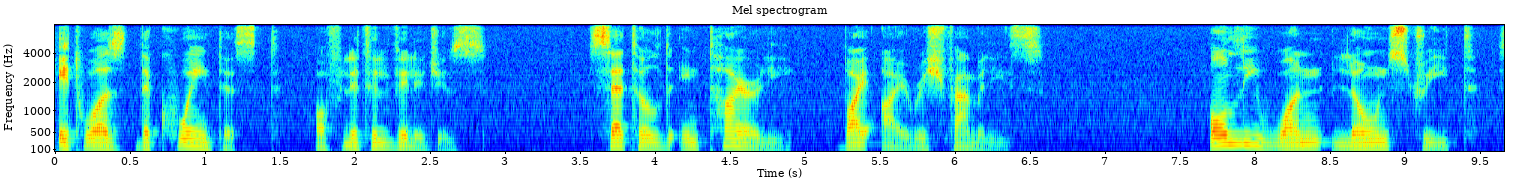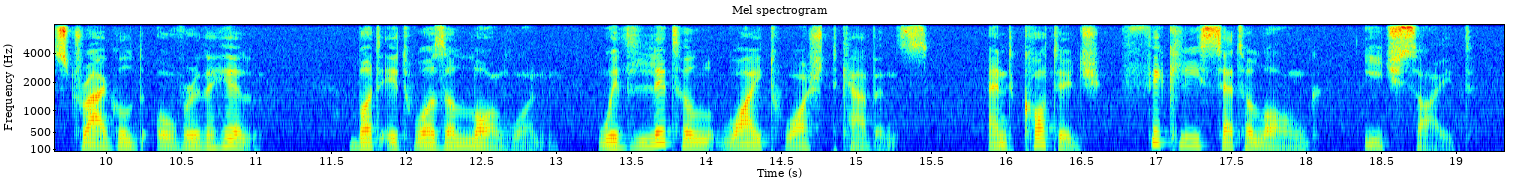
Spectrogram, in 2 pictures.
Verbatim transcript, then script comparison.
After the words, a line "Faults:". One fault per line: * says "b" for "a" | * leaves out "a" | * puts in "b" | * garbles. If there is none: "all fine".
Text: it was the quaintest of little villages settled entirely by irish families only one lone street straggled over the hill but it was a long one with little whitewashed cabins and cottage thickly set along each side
it was the quaintest of little villages settled entirely by irish families only one lone street straggled over the hill but it was a long one with little whitewashed cabins and cottage thickly set along each side
Faults:
all fine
